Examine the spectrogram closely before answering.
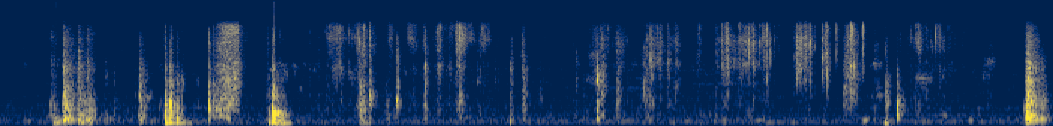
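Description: Trading-card boxes and a foil pack wrapper being handled and opened by hand: a string of irregular crinkles, scrapes, tears and light taps of cardboard and foil.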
